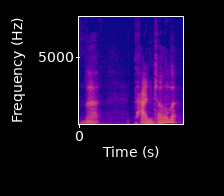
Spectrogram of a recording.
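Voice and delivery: normal talking voice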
